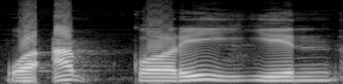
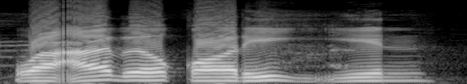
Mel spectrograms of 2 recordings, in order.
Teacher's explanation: tatkala kita membaca ba di sini harus dipantulkan kesalahan yang terjadi adalah tidak memantulkan huruf ba contoh wa abqorin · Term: Qalqalah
